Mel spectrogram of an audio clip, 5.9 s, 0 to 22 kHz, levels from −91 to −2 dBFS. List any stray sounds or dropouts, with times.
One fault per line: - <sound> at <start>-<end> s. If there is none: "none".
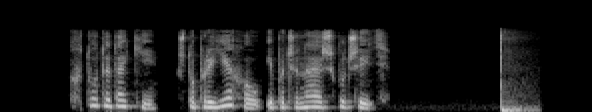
- thud at 5.0-5.4 s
